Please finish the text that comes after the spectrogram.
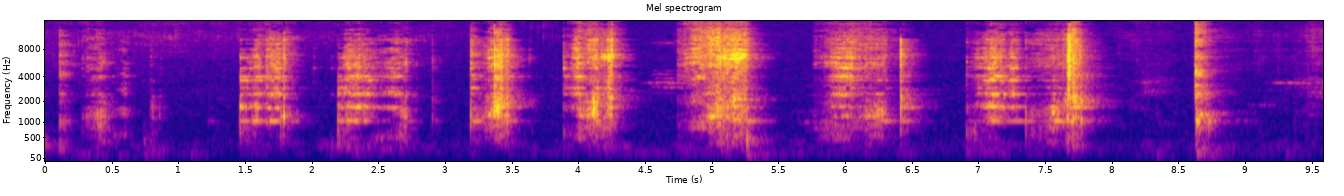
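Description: Bun dosa batter being mixed in a bowl, heard up close as a steady series of rhythmic scraping, rasping strokes about once a second, with a faint utensil clink.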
